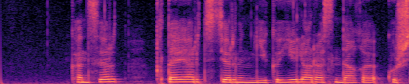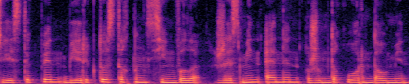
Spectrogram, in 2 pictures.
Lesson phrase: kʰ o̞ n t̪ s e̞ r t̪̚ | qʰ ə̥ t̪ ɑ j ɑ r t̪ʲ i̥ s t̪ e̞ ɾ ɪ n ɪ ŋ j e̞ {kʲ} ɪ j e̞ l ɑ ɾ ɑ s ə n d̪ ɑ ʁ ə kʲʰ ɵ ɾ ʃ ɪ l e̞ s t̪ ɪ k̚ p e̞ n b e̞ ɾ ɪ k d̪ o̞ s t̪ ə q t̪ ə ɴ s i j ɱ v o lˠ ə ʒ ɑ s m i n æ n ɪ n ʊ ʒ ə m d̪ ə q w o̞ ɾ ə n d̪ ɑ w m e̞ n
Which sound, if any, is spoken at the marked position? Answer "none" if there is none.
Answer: kʲ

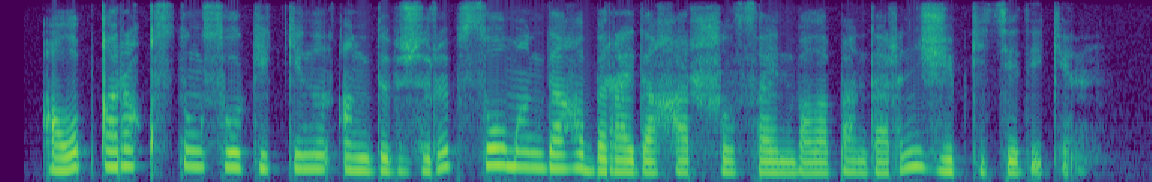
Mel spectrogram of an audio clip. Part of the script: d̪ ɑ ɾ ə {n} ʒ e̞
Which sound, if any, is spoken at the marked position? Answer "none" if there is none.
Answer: n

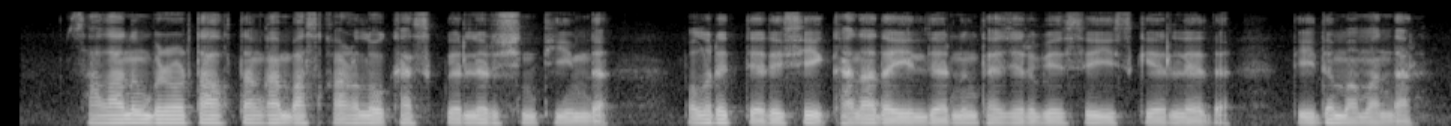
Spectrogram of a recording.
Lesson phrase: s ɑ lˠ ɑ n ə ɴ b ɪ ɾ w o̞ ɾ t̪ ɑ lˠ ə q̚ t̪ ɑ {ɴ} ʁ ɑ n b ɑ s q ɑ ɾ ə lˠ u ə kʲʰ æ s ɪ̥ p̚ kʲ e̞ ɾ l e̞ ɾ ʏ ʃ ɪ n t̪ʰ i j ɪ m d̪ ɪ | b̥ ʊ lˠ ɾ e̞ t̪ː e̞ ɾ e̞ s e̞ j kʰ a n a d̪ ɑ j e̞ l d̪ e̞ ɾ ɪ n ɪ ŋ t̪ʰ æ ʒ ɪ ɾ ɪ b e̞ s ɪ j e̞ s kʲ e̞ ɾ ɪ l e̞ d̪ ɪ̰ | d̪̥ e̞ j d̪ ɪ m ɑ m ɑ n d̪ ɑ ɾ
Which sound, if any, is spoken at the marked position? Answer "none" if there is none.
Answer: ɴ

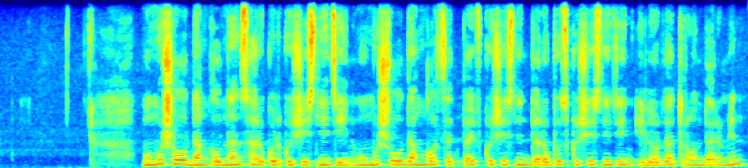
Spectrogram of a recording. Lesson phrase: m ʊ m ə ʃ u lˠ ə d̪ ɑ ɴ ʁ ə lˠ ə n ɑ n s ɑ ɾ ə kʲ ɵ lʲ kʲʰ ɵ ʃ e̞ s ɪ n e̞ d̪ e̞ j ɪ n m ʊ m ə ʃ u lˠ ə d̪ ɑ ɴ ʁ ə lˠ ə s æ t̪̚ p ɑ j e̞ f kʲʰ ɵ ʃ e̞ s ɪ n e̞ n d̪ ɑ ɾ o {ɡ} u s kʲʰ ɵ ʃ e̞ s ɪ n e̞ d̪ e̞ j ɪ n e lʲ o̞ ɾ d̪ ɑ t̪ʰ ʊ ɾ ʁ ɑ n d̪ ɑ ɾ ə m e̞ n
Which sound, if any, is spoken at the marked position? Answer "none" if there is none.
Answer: b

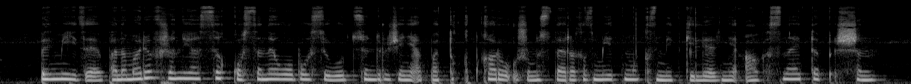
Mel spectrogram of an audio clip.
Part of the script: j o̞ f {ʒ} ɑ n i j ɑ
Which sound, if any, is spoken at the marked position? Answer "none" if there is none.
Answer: ʒ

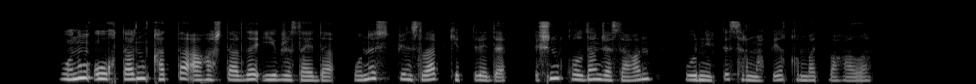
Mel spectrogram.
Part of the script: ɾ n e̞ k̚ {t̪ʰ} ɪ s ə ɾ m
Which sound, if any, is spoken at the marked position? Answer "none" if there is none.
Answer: t̪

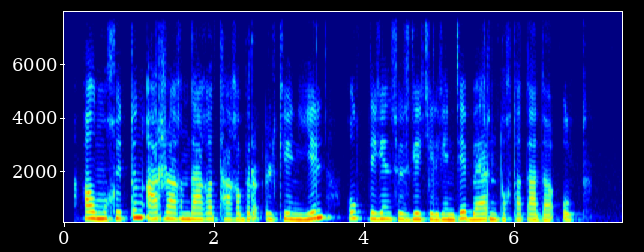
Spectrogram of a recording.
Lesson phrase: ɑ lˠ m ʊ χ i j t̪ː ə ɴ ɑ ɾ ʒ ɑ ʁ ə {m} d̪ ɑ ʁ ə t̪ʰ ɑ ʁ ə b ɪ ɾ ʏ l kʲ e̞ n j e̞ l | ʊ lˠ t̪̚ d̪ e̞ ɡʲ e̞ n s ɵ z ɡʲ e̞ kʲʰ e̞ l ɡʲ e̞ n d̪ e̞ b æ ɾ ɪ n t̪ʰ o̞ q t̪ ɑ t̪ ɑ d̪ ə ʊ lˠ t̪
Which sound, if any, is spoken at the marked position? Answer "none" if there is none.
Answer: n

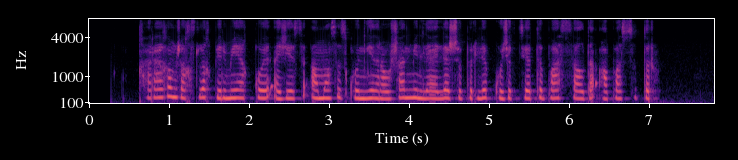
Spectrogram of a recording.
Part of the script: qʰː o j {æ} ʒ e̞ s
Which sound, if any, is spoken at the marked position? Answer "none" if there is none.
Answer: æ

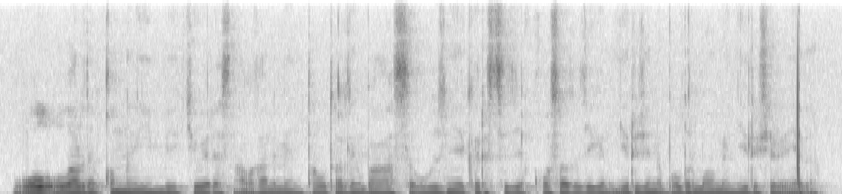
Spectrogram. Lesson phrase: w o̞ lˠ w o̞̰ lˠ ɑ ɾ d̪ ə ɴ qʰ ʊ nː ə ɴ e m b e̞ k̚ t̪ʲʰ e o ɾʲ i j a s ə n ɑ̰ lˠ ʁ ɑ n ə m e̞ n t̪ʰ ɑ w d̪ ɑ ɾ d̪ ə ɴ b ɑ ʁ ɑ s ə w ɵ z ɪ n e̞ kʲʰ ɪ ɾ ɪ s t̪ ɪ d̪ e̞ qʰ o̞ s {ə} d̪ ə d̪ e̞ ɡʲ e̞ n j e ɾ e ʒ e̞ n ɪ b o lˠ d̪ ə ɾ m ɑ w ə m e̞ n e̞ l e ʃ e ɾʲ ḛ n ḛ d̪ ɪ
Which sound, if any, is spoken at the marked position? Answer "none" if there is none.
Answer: ɑ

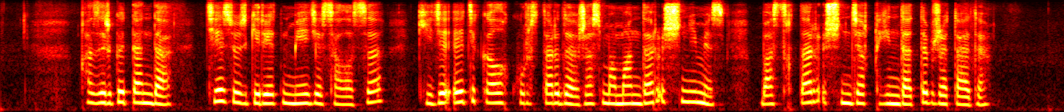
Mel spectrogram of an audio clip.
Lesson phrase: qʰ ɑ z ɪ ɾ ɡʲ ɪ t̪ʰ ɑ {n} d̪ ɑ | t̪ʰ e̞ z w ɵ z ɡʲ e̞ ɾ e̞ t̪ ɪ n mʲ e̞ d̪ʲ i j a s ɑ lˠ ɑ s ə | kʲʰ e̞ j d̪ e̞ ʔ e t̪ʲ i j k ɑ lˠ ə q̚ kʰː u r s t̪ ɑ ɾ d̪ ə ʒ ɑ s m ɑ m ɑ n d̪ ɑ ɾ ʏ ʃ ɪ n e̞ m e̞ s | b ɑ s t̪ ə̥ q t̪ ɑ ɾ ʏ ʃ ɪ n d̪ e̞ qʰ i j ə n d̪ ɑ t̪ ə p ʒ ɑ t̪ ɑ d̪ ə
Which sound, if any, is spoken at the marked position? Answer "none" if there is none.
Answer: ɴ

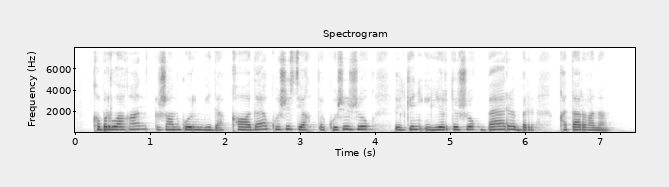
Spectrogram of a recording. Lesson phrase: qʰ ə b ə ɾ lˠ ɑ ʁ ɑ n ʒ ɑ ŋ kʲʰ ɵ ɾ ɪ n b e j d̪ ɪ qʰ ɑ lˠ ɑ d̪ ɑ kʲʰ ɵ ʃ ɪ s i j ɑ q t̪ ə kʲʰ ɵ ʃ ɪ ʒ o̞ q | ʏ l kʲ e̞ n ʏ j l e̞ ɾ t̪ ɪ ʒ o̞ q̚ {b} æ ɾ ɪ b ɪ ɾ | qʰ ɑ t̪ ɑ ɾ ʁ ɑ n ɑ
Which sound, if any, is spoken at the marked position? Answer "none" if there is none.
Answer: b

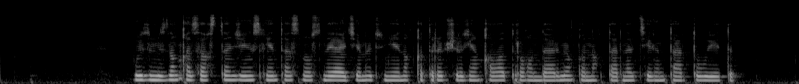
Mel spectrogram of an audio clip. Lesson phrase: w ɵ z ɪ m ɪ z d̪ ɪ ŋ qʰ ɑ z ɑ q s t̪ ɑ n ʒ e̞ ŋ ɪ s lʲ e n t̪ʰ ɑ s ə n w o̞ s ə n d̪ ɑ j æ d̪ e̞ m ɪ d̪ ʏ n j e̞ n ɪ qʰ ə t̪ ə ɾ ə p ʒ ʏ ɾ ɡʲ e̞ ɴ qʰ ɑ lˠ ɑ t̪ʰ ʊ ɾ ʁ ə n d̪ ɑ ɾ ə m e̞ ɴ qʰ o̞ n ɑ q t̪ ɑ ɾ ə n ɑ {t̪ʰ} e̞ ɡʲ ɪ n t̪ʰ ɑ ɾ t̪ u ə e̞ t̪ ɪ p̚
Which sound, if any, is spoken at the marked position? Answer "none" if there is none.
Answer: t̪ʰ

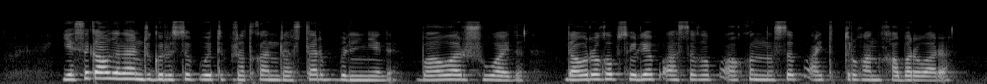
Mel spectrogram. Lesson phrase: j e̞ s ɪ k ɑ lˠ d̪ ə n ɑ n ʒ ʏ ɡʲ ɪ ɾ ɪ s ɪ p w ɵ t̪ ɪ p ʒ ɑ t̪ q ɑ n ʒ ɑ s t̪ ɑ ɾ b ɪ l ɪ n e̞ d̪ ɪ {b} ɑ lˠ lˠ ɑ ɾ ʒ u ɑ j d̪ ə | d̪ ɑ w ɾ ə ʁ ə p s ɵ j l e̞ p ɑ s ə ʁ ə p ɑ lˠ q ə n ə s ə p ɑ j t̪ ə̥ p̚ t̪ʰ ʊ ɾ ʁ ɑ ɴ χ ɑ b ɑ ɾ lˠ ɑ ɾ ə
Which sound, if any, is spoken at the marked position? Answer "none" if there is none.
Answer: b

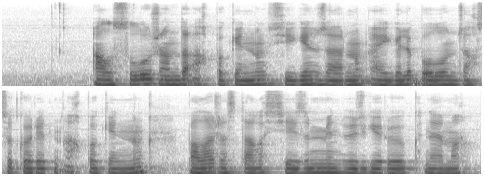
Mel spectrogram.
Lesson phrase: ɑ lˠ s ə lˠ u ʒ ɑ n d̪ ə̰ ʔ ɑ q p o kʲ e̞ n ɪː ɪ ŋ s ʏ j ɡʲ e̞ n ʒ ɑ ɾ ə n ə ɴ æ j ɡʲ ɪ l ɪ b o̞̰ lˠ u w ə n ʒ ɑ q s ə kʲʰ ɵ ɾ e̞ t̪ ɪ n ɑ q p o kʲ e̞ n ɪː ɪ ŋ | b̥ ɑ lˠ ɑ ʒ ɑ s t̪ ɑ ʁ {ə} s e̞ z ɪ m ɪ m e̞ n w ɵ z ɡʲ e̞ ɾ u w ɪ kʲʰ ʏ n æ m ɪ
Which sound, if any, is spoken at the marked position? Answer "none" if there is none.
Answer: ə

